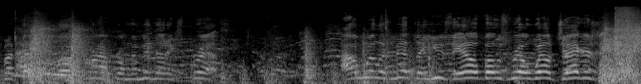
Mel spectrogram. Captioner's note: crowd cheering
